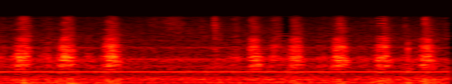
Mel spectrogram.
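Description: Wooden stick scratching the coating off a lottery scratch ticket in short, irregular rasping strokes, several a second.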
